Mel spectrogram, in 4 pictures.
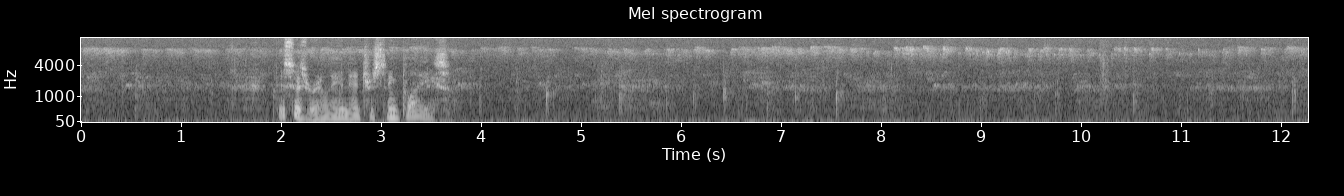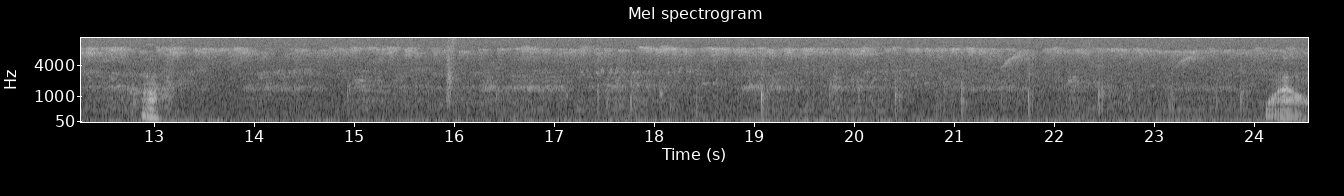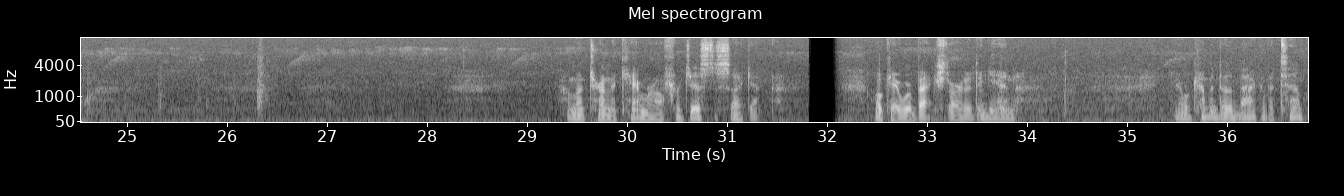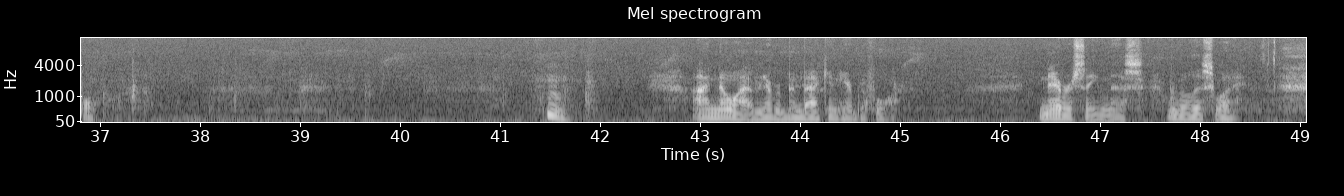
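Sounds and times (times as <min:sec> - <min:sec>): insects chirring: 0:00.0 - 0:49.0.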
